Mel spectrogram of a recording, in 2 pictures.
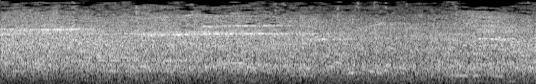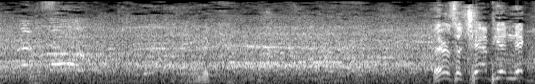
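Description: A large crowd cheers and roars in a big hall.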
